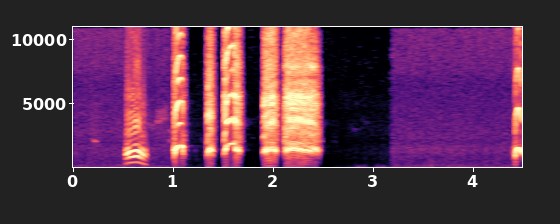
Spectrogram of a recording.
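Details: Chinese francolin calling, used as a lure: a series of loud harsh notes with strong harmonics, some arched and some flat, ending in a longer rasping note, then a pause and one more short note.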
